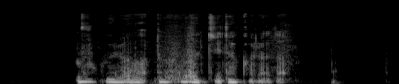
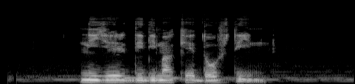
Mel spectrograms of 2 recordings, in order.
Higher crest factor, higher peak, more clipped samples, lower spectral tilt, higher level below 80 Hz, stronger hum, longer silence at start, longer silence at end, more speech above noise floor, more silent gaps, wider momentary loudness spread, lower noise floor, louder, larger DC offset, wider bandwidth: about the same, 16 dB vs 16 dB; second, -16 dBFS vs -6 dBFS; neither; about the same, -5.5 dB/octave vs -6.5 dB/octave; about the same, -50 dBFS vs -54 dBFS; neither; first, 0.75 s vs 0.55 s; second, 0.65 s vs 0.85 s; first, 46 dB vs 29 dB; neither; about the same, 11 LU vs 9 LU; first, -75 dBFS vs -50 dBFS; second, -31 LUFS vs -22 LUFS; neither; first, 11.5 kHz vs 9.4 kHz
